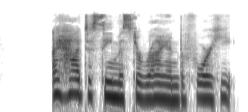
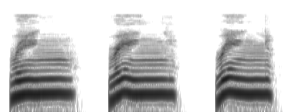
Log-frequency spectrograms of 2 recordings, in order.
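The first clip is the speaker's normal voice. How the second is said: phone ringing; 5 semitones higher, 5 dB louder, much slower than usual. Acted. Phone ringing wakes narrator.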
